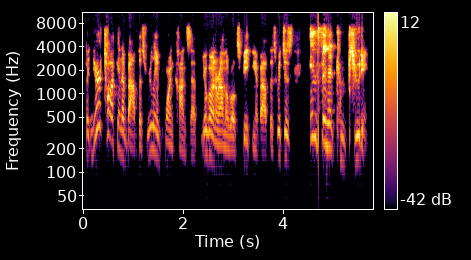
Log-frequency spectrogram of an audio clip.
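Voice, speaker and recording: A man's voice: medium pitch, wildly swooping pitch, quick pace, slightly rough, dry recording. A man hosting a casual show interview over a video call, asking questions with frequent fillers. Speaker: show host. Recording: dull lo-fi call audio, dry.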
